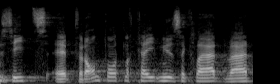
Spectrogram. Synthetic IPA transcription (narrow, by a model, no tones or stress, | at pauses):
əsit͡shɛtfəɾɑntvɔrtləχkʰæɪtmyəsəkʰlæːrtʋæːd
